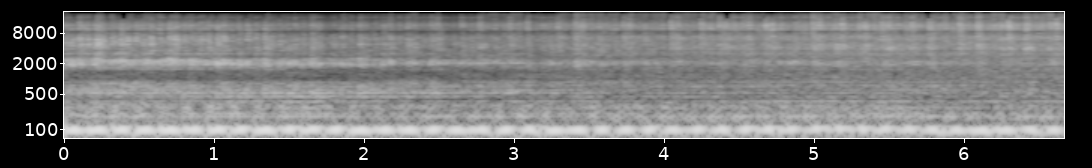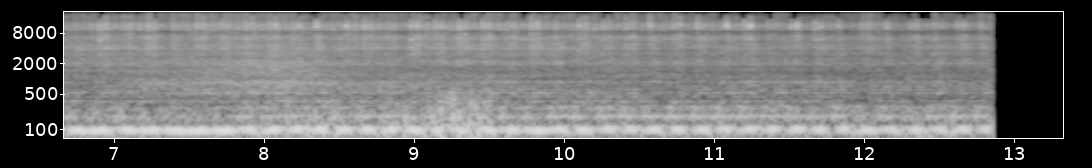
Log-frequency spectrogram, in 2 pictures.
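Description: A 1965 Pontiac GTO V8 idles loud and close with a steady, lumpy low rumble that stays even for about thirteen seconds, with a slight swell partway through and no voices.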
